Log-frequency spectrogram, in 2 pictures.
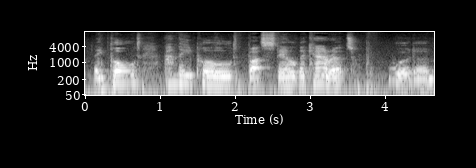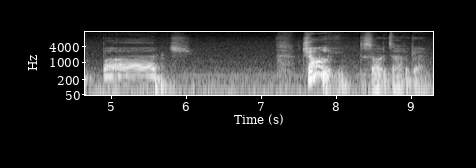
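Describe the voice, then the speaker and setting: Animated male storyteller, swooping pitch. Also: a little hiss or hum, rough recording. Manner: playful, exclamatory, drawn-out storytelling for children. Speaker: host reading picture books aloud. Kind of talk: animated storybook read-aloud with chatty asides.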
